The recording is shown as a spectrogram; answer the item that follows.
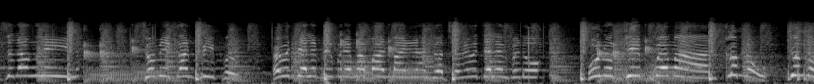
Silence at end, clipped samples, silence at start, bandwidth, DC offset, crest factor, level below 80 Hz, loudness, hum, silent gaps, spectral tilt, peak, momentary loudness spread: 0 s; under 0.1%; 0 s; 9.4 kHz; 0.1%; 16 dB; -50 dBFS; -23 LUFS; none; none; -3.5 dB/octave; -6 dBFS; 8 LU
